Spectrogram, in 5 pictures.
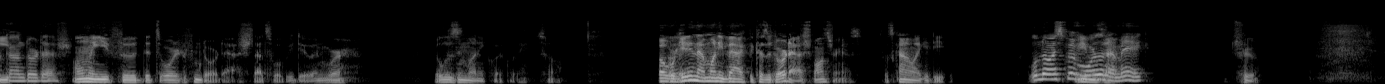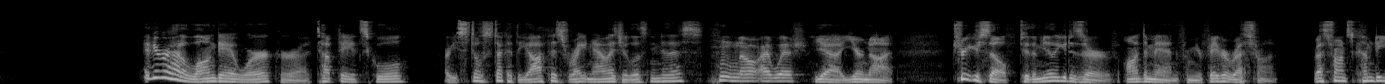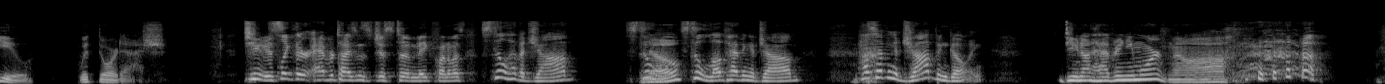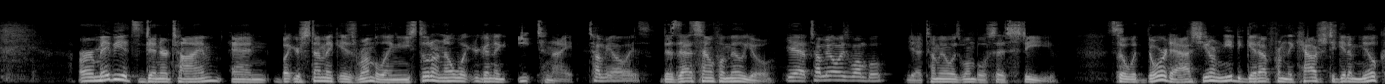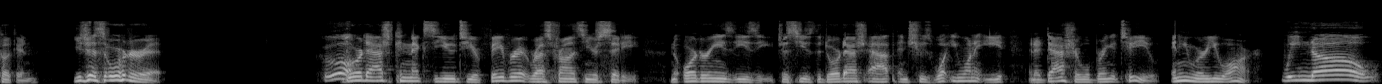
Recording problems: garbled, watery; badly; nothing above 7.5 kHz
abrupt cut into speech; at the start

